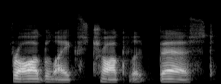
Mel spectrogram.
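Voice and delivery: a hint of a low character voice for Toad; Toad's voice. Toad's voice in read story.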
